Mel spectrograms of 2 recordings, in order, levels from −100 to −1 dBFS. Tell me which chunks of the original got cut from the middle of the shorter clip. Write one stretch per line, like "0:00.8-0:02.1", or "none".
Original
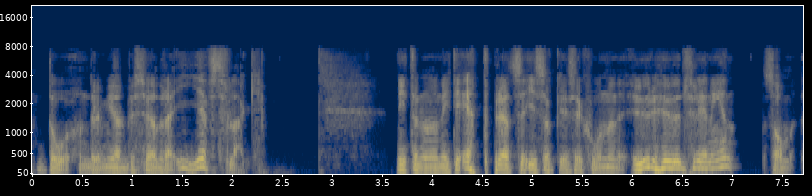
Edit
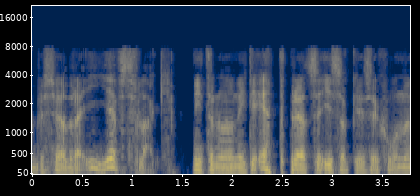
0:02.4-0:03.5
